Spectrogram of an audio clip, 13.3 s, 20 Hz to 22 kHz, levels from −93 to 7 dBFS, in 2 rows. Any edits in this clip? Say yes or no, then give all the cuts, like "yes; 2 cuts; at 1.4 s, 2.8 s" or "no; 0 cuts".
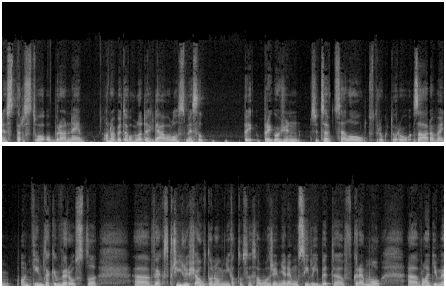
yes; 8 cuts; at 1.4 s, 1.9 s, 4.9 s, 5.5 s, 6.2 s, 9.1 s, 10.1 s, 11.3 s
